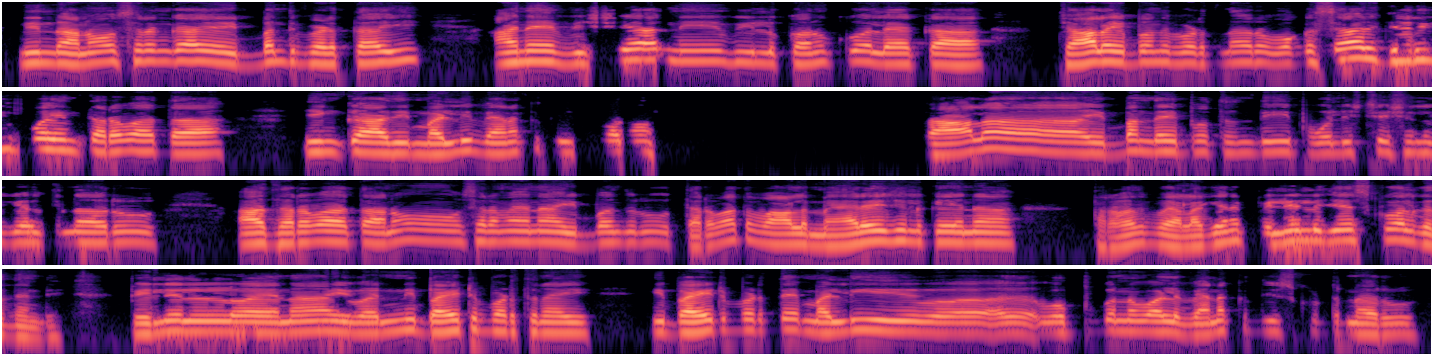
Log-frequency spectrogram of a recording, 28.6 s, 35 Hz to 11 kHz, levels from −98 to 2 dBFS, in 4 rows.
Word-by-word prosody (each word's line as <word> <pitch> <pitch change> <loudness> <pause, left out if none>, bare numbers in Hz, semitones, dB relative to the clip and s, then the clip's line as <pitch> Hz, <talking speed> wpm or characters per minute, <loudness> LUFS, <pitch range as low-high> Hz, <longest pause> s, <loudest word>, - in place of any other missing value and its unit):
నిన్ను 180 0 0
అనవసరంగా 200 +3 0 0.2
ఇబ్బంది 195 +6 -2
పెడతాయి 180 +3 +2 0.5
అనే 200 +2 +4 0.2
విషయాన్ని 220 +2 +1 0.2
వీళ్ళు 180 -1 -5
కనుక్కోలేక 175 -1 -1 0.7
చాలా 185 +4 +8
ఇబ్బంది 195 +2 -4
పడుతున్నారు. 180 +2 -4
ఒకసారి 220 +7 +4
జరిగిపోయిన 215 0 0
తర్వాత, 185 -1 +2 0.7
ఇంకా 180 0 +1
అది 165 0 +1
మళ్ళీ 165 +5 +3
వెనక్కి 170 +2 -2
తీసుకోడం 185 +1 -6 1.4
చాలా 170 +9 +5 0.5
ఇబ్బందైపోతుంది. 180 0 -4 0.2
పోలీస్ 170 +1 -7
స్టేషన్‌కేళ్తున్నారు. 165 -2 -3 0.6
ఆ - - +8
తర్వాత, 170 +1 +3
అనవసరమైన 175 -1 -4 0.2
ఇబ్బందులు 165 +3 -6 0.2
తరువాత 165 +10 -3
వాళ్ళ 145 0 +3
మ్యారేజ్‌లకైనా 170 +2 +2 0.5
తర్వాత 120 +4 -3
ఇప్పుడెలాగైనా 140 +5 0
పెళ్ళిళ్ళు 180 +5 +1
జేసుకోవాలి 190 0 -1
గదండీ! 115 -5 -7 0.4
పెళ్లిలో 165 +2 +1
అయినా 150 +1 +1 0.2
ఇవన్నీ 155 +4 -1
బయట 165 +3 +4
పడుతున్నాయి. 155 -2 -1 0.4
ఈ - - +1
బయట 160 +3 +7
పడితే 180 +1 -4 0.2
మళ్ళీ 155 +5 0 0.4
ఆహ్, 145 -1 -1 0.2
ఒప్పుకున్న 165 +3 -6
వాళ్ళు 160 -2 +2
వెనక్కి 150 +4 -3
తీసుకుంటున్నారు. 145 -4 -6
170 Hz, 105 wpm, -24 LUFS, 160-185 Hz, 1.4 s, చాలా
